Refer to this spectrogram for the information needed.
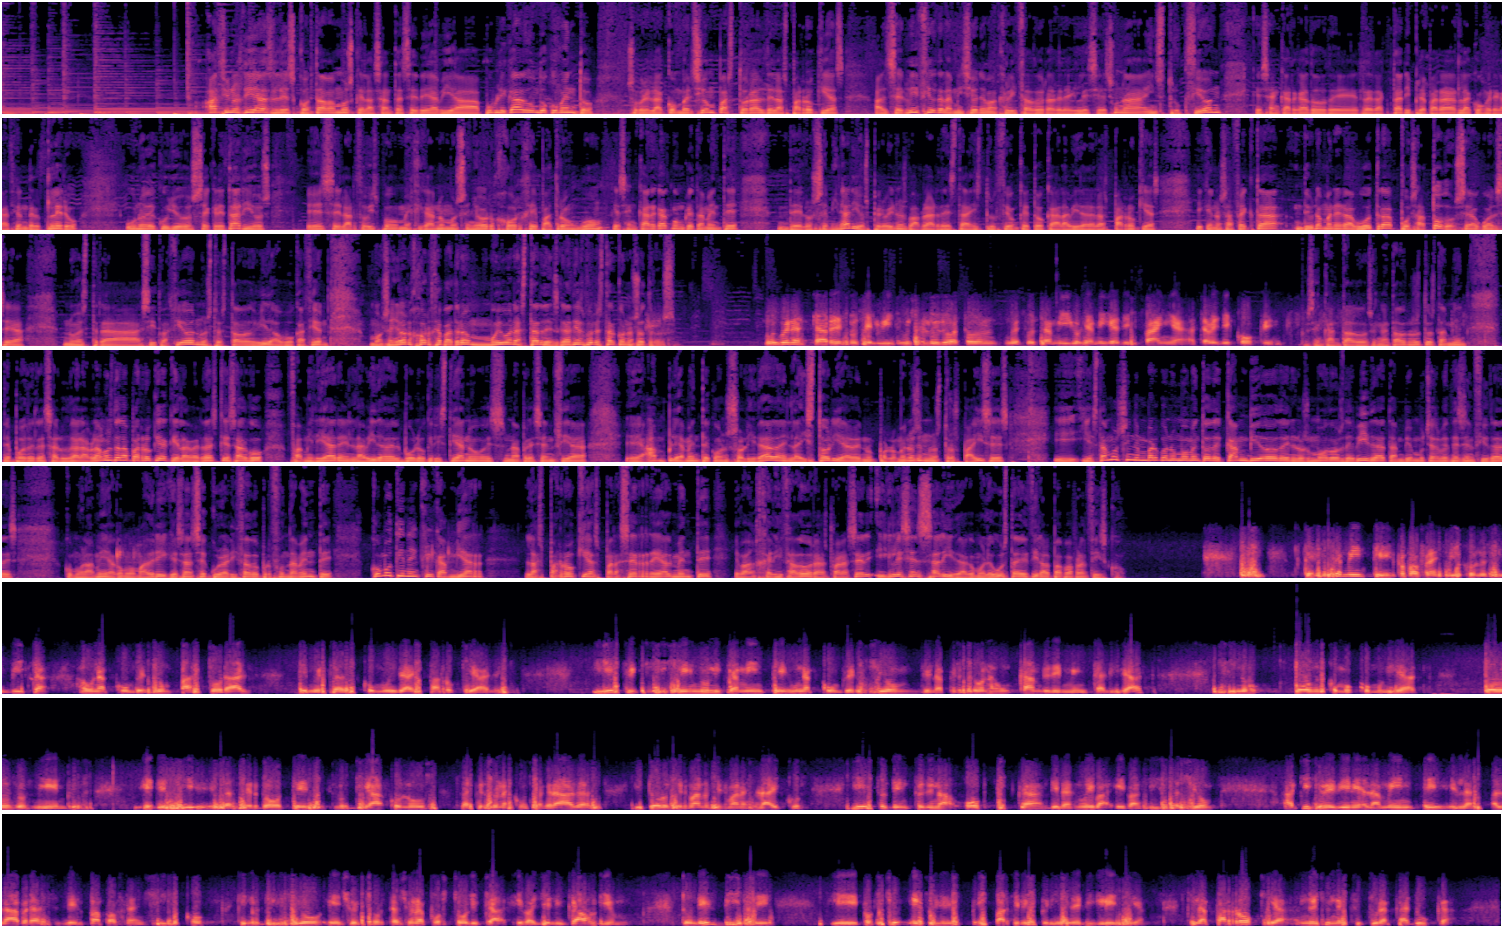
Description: El Secretario para los seminarios de la Congregación para el Clero cuenta en los micrófonos de la Cadena COPE en qué consiste el documento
